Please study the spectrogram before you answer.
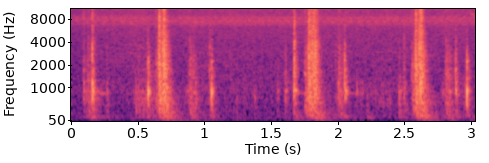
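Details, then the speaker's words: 2005 Toyota Camry used-car inspection, power door locks cycled from the switch: several sharp, quick, even clunks in short bursts; the lock actuators and window lockout are working normally. "you can tell they're working from that switch the window lockout is working"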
